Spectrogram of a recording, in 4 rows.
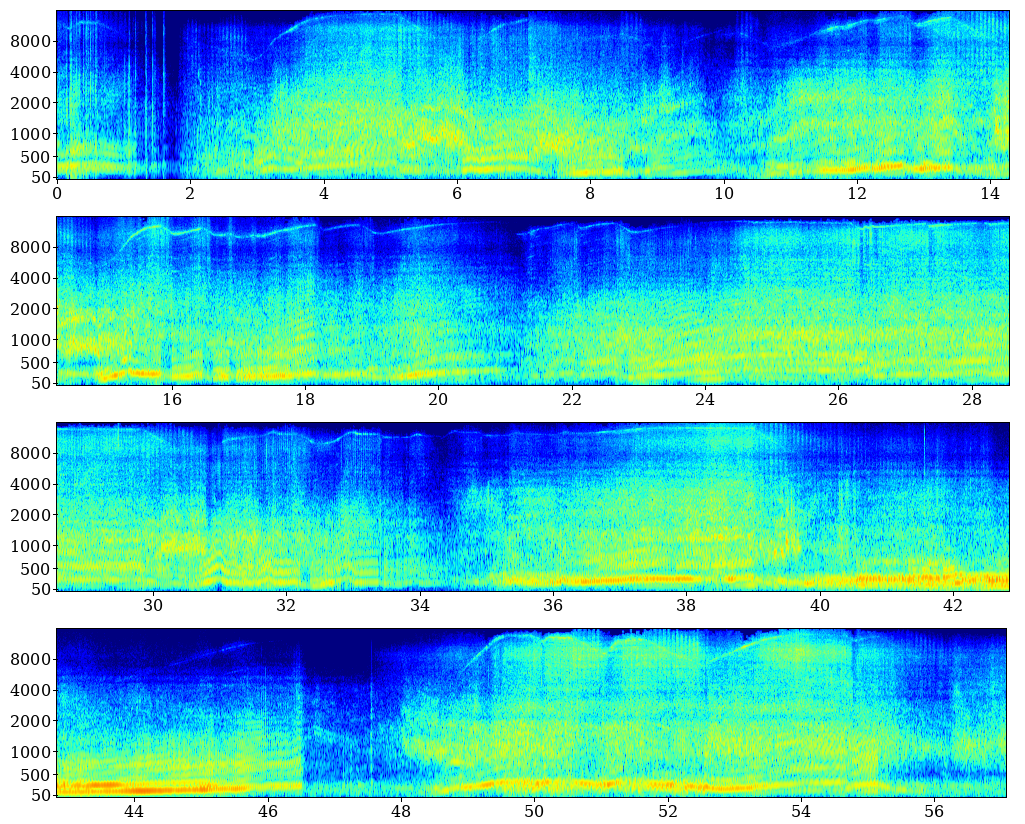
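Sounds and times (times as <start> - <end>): tyres skidding and squealing: 0.0 - 57.0
car engine revving hard: 48.9 - 55.4.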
